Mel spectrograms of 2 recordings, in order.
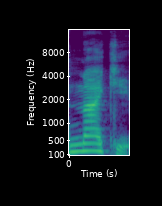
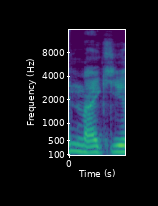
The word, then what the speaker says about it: Nike: the profanity mentioned previously Nike is two syllables unless you pronounce it like the British do for some reason the original ancient Greek seems to be pronounced Nik and it makes sense that neither Nike or Nike would be correct because those vowels really make those sounds outside of English which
